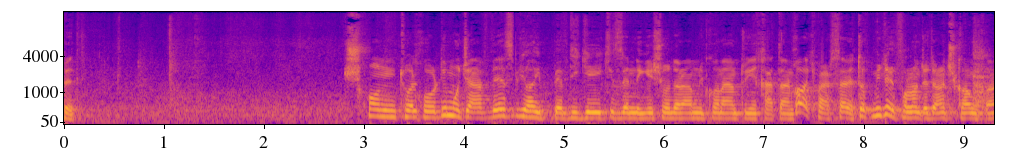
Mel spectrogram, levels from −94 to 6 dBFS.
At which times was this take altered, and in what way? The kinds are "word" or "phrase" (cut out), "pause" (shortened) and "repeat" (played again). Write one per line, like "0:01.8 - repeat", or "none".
0:03.5 - word
0:04.5 - word
0:05.0 - word
0:07.3 - word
